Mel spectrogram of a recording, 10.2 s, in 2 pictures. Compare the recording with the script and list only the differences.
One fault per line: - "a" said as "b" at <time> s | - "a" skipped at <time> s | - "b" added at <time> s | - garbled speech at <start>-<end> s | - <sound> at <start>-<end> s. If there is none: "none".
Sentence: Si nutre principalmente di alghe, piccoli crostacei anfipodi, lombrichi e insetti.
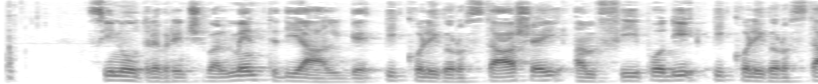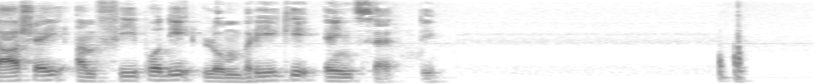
- "piccoli crostacei anfipodi" added at 4.4 s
